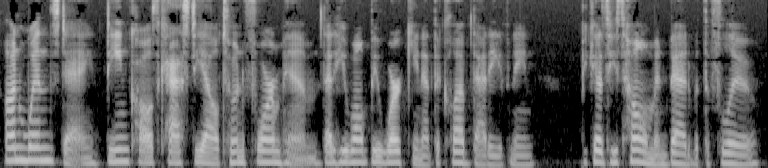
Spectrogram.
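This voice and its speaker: A woman reading scripted fiction aloud as a story narrator, with a creaky voice. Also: medium pitch, fairly even intonation, normal speed, darkish tone, no room sound. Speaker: audiobook narrator of fan fiction.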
